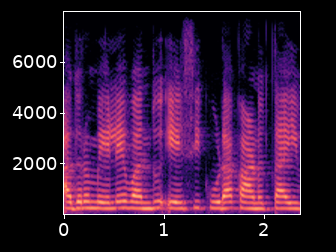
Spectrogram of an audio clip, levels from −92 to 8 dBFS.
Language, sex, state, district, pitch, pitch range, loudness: Kannada, female, Karnataka, Bidar, 240 Hz, 235-250 Hz, -15 LUFS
